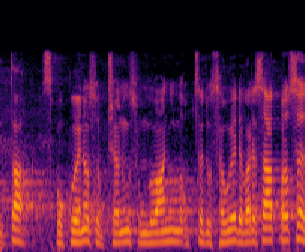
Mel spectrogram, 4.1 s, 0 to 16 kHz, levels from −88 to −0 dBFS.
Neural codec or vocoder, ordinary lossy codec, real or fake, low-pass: none; MP3, 96 kbps; real; 7.2 kHz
